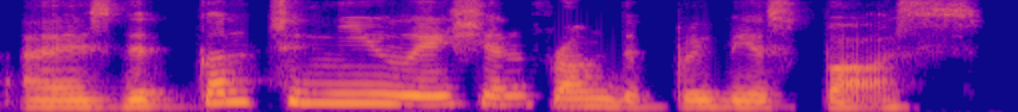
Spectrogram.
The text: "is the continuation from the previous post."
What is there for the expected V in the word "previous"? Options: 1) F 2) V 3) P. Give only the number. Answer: 2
